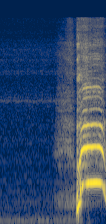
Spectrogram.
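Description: A man's loud, high-pitched wordless yell starting about one and a half seconds in. It rises sharply in pitch and is then held steady, with a short breath in just before it.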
